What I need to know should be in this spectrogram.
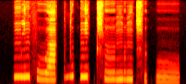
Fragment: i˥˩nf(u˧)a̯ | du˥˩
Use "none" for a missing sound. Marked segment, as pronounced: u˧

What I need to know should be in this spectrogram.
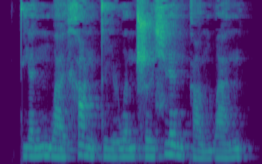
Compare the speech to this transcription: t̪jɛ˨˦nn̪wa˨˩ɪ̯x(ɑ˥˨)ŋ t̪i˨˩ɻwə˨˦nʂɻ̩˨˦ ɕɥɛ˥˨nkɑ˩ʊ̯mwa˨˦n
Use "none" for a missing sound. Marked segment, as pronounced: ɑ˥˨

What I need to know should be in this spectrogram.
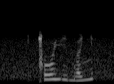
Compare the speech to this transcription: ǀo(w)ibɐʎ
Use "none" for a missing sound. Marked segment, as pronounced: j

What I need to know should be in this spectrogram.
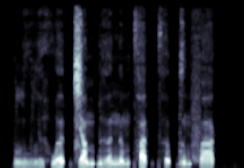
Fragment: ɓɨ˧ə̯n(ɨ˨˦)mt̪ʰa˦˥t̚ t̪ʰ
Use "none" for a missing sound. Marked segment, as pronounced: ə˨˦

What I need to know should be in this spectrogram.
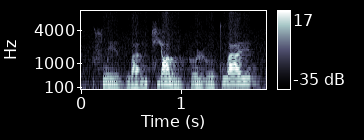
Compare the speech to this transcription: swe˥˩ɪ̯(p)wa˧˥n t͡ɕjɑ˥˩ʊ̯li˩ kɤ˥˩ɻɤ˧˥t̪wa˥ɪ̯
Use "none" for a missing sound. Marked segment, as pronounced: p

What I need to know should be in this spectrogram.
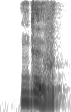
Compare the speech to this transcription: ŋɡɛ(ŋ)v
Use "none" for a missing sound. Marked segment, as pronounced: none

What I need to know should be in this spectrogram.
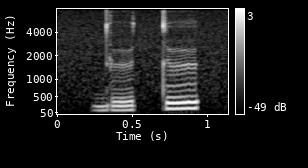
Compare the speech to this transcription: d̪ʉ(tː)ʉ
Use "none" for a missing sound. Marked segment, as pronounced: tː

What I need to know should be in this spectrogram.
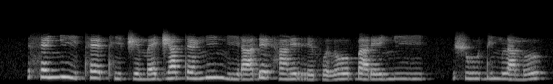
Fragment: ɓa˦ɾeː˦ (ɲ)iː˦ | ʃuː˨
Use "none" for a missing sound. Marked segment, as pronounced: ɲ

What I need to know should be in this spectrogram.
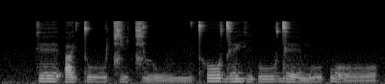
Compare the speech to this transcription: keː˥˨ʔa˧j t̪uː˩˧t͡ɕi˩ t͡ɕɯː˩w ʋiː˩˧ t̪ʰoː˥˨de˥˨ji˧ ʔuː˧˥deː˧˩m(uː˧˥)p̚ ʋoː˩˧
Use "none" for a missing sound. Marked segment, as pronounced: uː˧˥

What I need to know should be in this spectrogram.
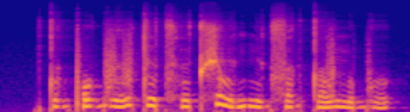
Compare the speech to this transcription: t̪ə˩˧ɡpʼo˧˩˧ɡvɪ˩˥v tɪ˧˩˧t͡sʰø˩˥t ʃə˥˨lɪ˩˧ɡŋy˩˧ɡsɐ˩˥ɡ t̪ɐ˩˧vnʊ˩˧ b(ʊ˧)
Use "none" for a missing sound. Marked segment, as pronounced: ʊ˧˩˧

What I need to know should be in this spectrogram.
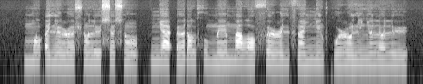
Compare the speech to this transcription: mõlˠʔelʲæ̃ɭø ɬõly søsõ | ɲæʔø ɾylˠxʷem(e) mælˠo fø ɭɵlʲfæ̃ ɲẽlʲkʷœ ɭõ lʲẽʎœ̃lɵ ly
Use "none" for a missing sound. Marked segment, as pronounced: ẽ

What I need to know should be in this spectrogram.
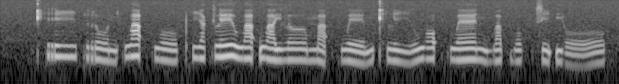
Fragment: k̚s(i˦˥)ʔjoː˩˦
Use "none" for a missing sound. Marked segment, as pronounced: i˦˥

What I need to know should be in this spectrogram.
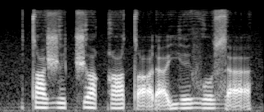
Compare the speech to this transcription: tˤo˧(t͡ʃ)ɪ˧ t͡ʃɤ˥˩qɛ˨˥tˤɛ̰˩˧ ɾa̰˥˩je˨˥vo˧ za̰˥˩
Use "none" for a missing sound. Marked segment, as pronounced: ʒ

